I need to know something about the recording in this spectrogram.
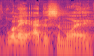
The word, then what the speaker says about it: Wole Adesemoye: How do you pronounce it? So it's Wole Adesemoye.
